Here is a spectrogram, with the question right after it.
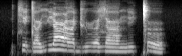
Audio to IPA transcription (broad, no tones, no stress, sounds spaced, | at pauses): t͡s i d ɐ j i ʕ ɐː d͡ʒ ʉː ə̯ z ɐː ŋ iː ǀ ɵ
